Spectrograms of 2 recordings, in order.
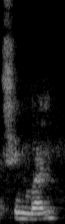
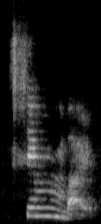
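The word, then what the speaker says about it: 신발: Yeah, the correct pronunciation is Shimbar. Okay? When your Neon and Biop are together, at that time, your Biop sounds like M, right?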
